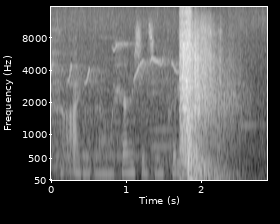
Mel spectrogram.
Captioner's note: gunshot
